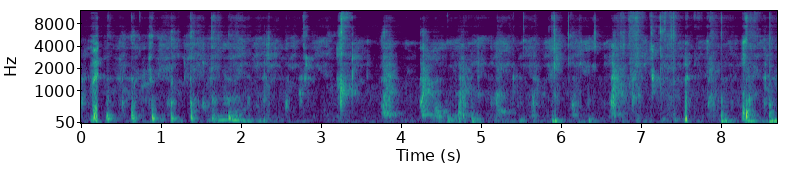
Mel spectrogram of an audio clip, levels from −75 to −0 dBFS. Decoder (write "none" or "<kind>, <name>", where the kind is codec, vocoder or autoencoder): codec, HILCodec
